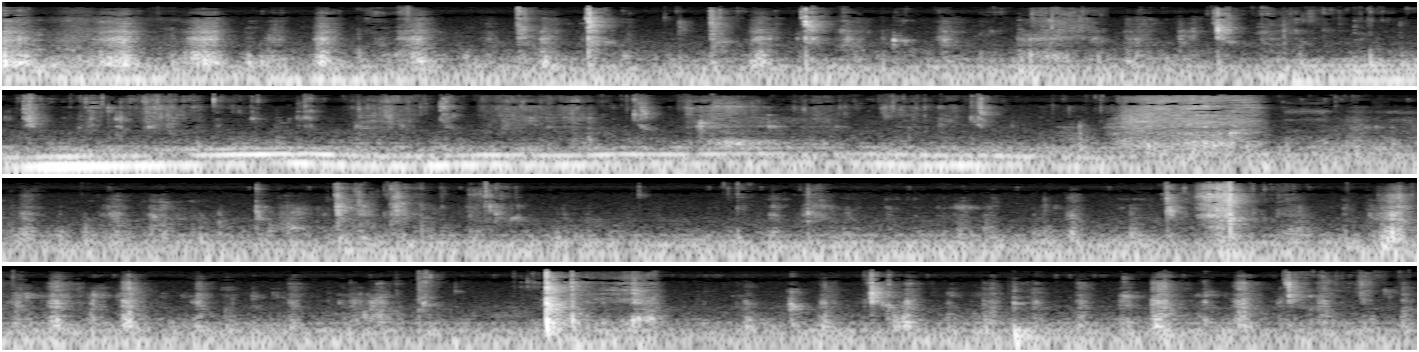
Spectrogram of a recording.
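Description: Close-miked eating: chewing and wet mouth sounds with many short sharp clicks, and a low hum for a few seconds about a third of the way in.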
